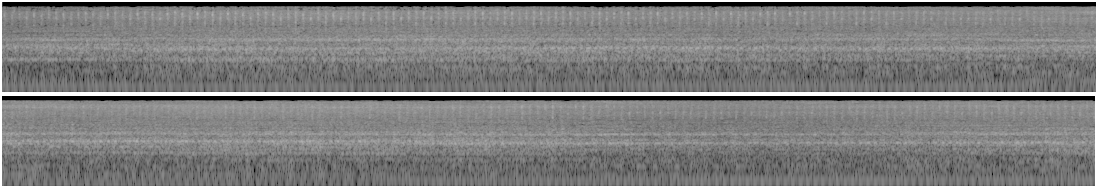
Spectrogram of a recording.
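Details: Steady even hiss over a quiet idle with no rhythm, after the throttle body and BPV were removed, cleaned and refitted; owner suspects a vacuum leak, thinks it is not from the intake, not confirmed.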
